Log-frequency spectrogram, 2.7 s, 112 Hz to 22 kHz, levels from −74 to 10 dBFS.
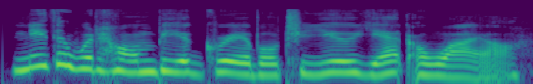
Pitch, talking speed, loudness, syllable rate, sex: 235 Hz, 200 wpm, -14 LUFS, 5.5 syllables/s, female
